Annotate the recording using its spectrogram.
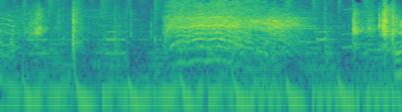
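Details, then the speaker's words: Paramedic demonstrating an intraosseous (IO) gun from an ambulance drug box, a hand-drill-like device that drills a needle into bone marrow when IV access fails: short whirring bursts with sustained motor whine; IO drill operating. "io gun it goes um it drills a needle right into your bone marrow directly if we can't get an iv so that way we can give you emergency medication"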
